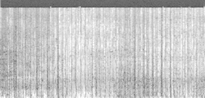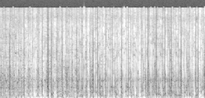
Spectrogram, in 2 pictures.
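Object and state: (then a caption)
Cardboard box, hollow. A small, hollow blue printed cardboard box with a colored side is held close to the microphone and tapped and scratched with nails. The result is a dense run of quick, dry taps and scratchy rustling with a deep, boomy low end. The sharp ticks and scraping brighten the upper range.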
